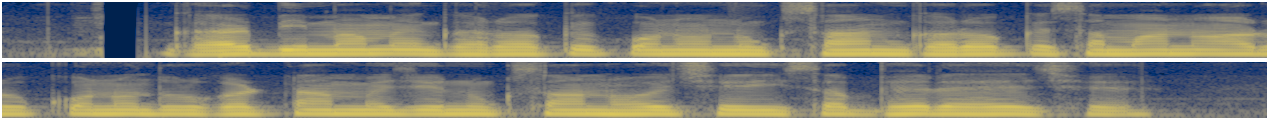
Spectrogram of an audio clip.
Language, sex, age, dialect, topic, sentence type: Maithili, male, 25-30, Angika, banking, statement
